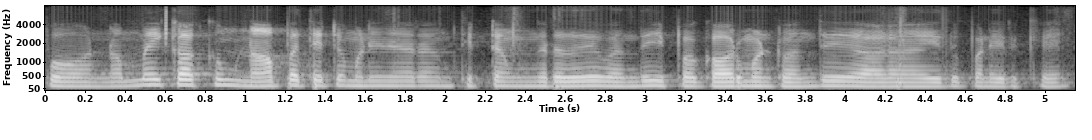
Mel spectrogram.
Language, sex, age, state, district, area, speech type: Tamil, male, 30-45, Tamil Nadu, Erode, rural, spontaneous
